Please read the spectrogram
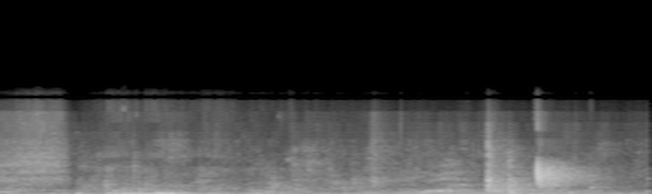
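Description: A cue tip striking the cue ball about three seconds in, followed a moment later by a sharp, louder click of ball against ball on a carom billiards table.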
